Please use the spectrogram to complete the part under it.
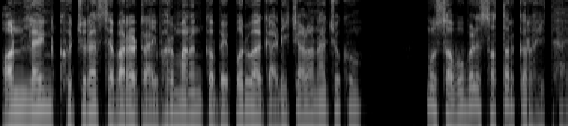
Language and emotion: Odia, fearful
